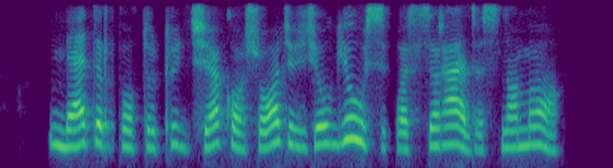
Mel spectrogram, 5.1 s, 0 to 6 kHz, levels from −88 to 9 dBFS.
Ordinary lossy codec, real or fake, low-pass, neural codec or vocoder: AAC, 48 kbps; fake; 5.4 kHz; codec, 16 kHz, 0.8 kbps, ZipCodec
